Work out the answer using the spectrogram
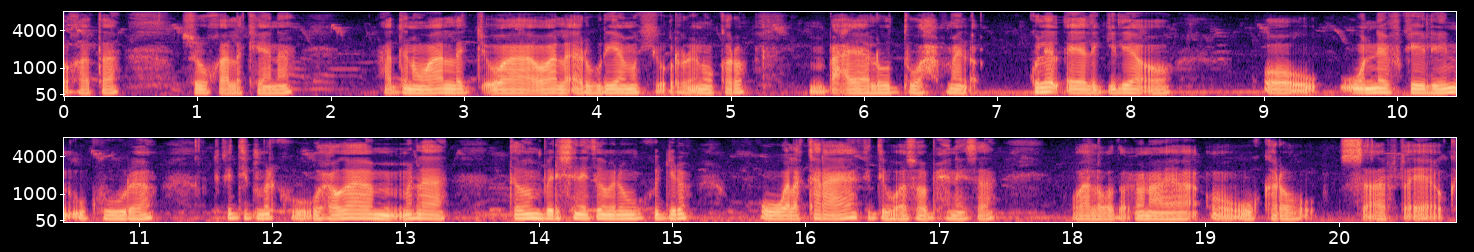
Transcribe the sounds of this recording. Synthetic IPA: ɔ̰qɑːt̪ʰaːsuːqaːlɐkʰɛːnaː | hɐd̪ɐnɐwlwwaːlɐ̰ʔɐɾuːɾɪjaːmɐrkʰḭːʊ̰ɾɐ̰ɾ̰ɪ̰nuːkʰɐɾɔbɑʕjaːlʊd̪ʊwɑħmalkʰʊlɛːlʔɐjaːlɐɡɛlɪjaːʔɔː | nɛːfkʰɛːlɛnṵːkʰuɾaːɔ | kʰɐd̪ɪbmɐrkʰːwɑħɔːɣaːmɐla | t̪ʰɐβɐmbɪɾʃɐnit̪ʰɐβɐmbɪɾɐkukʰʊt͡ʃɪɾɔ | uːwɐlɐkʰɐɾaːjaːkʰɐd̪ɪbwɑ̰ːsɔːbɪħɪnɛjsa̰ː | wɑːlɐwɑðɐ̰ʕʊnaːjaːɔ̰ːṵkʰɐɾʔɔ | sa̰ːɾbt̪ʰɐ̰ja̰ːʊ̰kʰ

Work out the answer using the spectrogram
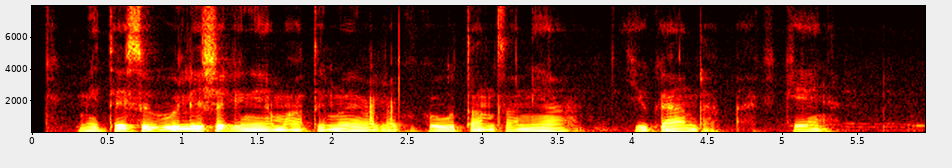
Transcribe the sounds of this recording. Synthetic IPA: mitaisuɣuliʃɛkeŋɛɛmatinuɛɣalakukɔutanzaniajuɡandaakkɛɲa

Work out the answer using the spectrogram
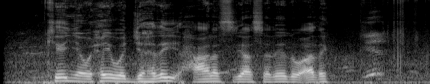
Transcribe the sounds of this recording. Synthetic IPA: kʰɛnjɐwɑħɑjwɐt͡ʃɐɦðɛjħɑːlɐd̪sɪjaːsɐðɛːd̪ɔːɐðɐɡ

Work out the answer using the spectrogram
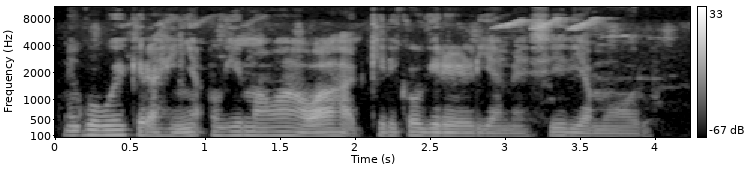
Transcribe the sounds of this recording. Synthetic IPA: niɣwɔɣwekeɾaɦiɲa̰ʔoɣimawawahakiɾikoɣiɾeɾiamɛsiɾiamoːɾu

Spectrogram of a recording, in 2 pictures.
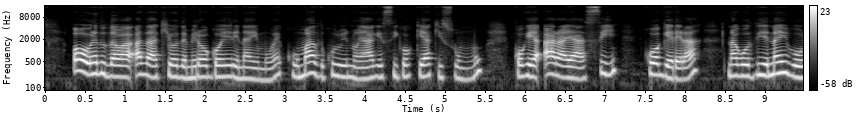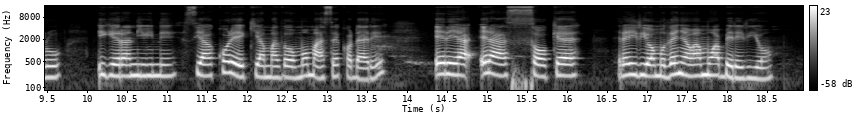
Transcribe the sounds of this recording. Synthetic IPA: oneðuðawaʔaðakiɔðɛmeɾɔɡɔeɾenaemoɛkumaðukuɾuenɔjaɣesiɣɔkeakisumu | koɣeaʔaɾajasi | kwɔɡɛɾɛɾa | naɣoðienaiɣoɾo | iɣɛɾanioinesjakoɾekiamaðɔmɔmasɛkɔdaɾeː | ɾeaeɾasɔkɛ | ɾɛiɾiɔmoðɛɲawamwabeɾeɾiɔ

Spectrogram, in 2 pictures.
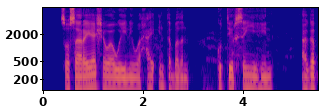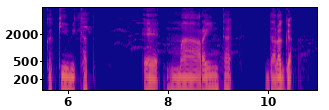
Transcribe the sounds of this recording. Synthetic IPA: sɔːsaːɾɐjaːʃɐwaːwɛjnɪwɑħɑjʔɪnt̪ʰɐbɐðɐŋ | kʰʊt̪ʰiːrsɐnjɪɦiːn | ʔɐɣɐb̚kʰɐkʰiːmɪkʰɐd̪ | ʔɛːmaːɾɛjnt̪ʰɐ | d̪ɐlɐɡɐ

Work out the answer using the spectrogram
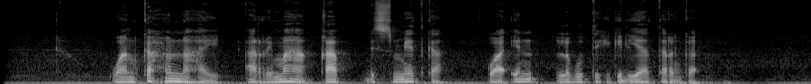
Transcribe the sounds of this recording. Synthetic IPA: wɑːŋkʰɐħʊnːɐɦɛj | ʔɐrɪmɐɦɐqɑːb̚ɖɪsmɛːd̪kʰɐwɑːʔɪnlɐɣʊt̪ʰɪħɡɛlɪjaːt̪ʰɐɾɐŋkʰɐ

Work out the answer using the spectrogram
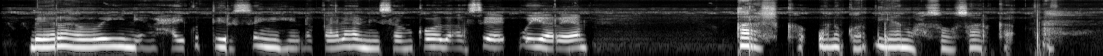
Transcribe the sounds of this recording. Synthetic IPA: bɛːɾɐɦɐwɛjnɪwħɑjkʰʊt̪ʰiːrsɐnjɪɦiːnɖɑqɑːlɐɦɐmiːsaːŋkʰɔːðɐɐsɪɛjʊjɐɾɛn | qɑɾɐʃkʰɐʊnɐkʰɔrɗɪjaːnwɑħsɔːsaːrkʰɐ̰

